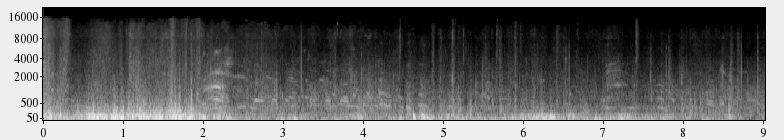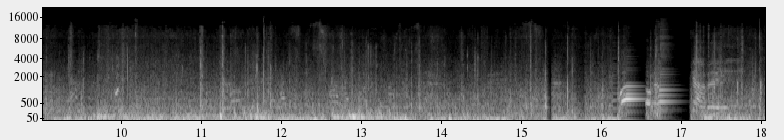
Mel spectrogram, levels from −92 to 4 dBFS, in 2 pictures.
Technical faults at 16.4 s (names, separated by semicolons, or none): long network dropout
